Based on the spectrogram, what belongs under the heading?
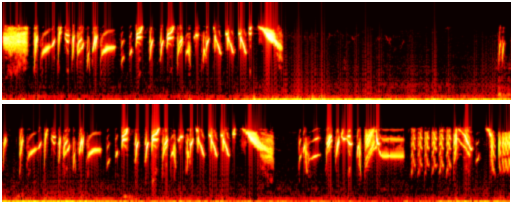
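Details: Goldfinch singing in two bursts of rapid, high twittering notes with sweeping chirps and buzzy trills, separated by a pause of about two seconds; faint low rumble underneath.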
